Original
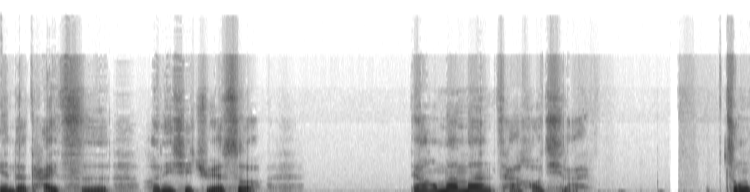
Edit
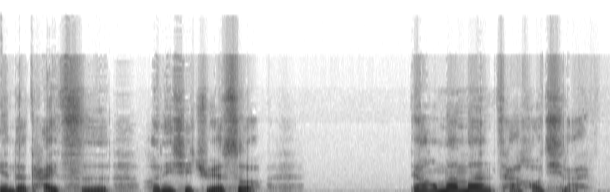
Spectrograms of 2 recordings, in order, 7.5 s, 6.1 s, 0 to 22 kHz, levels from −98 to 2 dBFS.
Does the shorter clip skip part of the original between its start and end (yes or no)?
no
